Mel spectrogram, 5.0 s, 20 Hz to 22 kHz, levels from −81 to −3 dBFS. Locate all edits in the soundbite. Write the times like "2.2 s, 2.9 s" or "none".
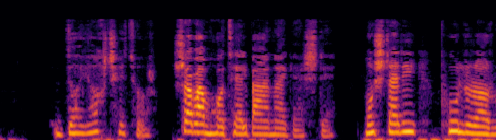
1.7 s, 3.6 s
